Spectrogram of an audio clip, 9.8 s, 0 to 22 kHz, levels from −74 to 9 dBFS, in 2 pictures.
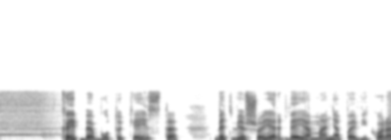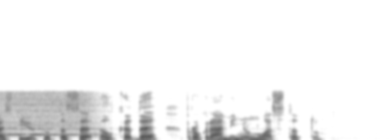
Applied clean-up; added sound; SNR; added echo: none; Mechanisms + Brass instrument; 19 dB; none.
